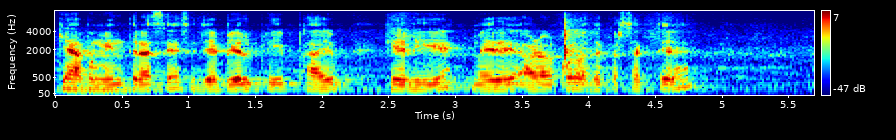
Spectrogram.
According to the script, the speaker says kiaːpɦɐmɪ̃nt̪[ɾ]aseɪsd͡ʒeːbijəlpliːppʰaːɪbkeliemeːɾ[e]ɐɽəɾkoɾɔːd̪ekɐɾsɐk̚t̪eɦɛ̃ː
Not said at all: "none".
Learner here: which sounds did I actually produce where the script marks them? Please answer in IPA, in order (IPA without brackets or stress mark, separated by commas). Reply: ɾ, e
